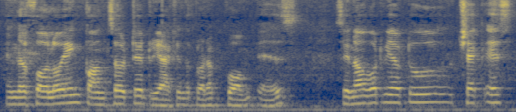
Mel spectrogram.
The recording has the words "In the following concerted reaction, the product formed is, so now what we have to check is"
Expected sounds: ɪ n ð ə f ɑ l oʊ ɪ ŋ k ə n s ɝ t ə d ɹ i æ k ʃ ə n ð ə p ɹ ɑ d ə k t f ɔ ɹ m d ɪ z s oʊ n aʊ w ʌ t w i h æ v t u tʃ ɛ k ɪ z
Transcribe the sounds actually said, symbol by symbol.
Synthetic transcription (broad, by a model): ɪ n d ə f ɑ l oʊ ɪ ŋ k ə n s ɝ t ə d ɹ i æ k ʃ ə n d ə p ɹ ɑ d ə k t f ɔ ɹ m ɪ z s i n aʊ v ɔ t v i h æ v t u tʃ ɛ k ɪ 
